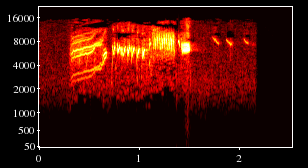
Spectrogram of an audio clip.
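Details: European serin, cante campero field song: a single phrase of about two seconds, beginning with a high buzzy trill and ending in three soft separate chips.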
